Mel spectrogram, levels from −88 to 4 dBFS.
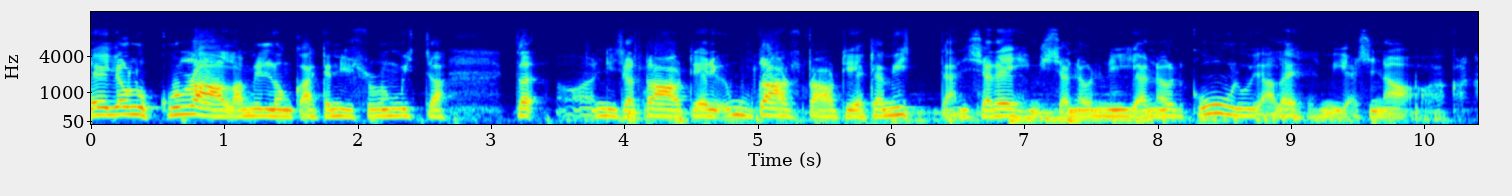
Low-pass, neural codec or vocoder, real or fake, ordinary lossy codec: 9.9 kHz; none; real; none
